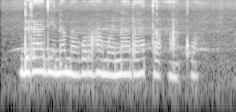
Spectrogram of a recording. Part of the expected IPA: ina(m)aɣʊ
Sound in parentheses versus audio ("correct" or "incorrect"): correct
